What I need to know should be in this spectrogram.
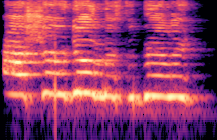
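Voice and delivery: squeaky puppet buddy gushing over the book. Acted. Puppet Busy answers host.

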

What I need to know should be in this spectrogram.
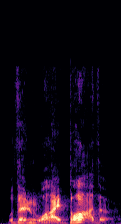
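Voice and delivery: loud alarmed question. A narrator's reading. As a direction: sound the alarm. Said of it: "alarm was suddenly ringing".

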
